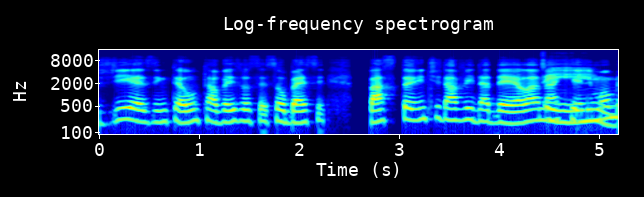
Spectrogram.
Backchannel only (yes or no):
no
